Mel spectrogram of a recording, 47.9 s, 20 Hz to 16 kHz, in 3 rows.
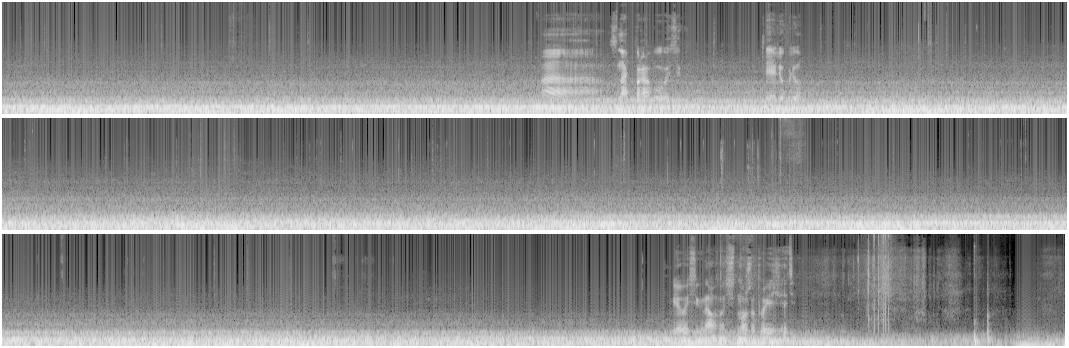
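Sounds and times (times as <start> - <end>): car engine hum: 0.0 - 47.9.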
